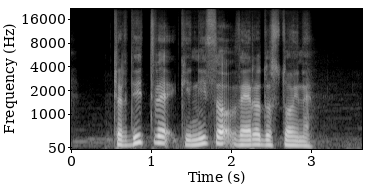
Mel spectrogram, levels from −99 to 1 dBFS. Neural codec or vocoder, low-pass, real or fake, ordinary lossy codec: codec, 44.1 kHz, 7.8 kbps, DAC; none; fake; none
